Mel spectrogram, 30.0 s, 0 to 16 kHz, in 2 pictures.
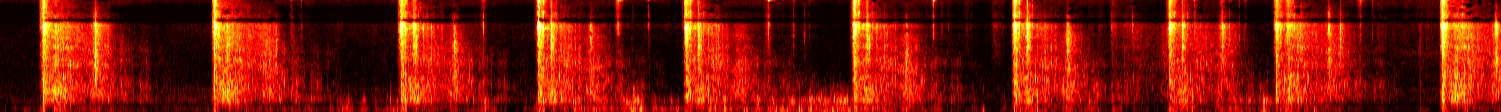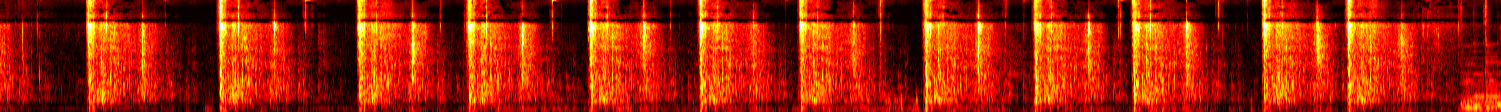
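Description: A Daewoo DP51 9mm pistol fired in a steady string of about two dozen shots, roughly one a second, each shot trailing off in echo.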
